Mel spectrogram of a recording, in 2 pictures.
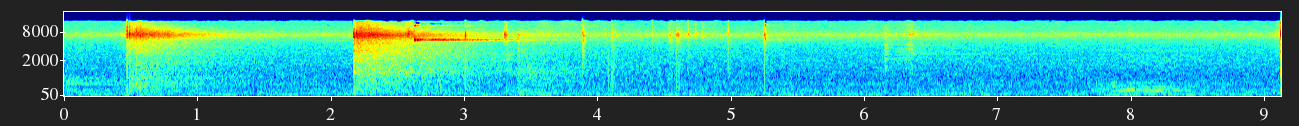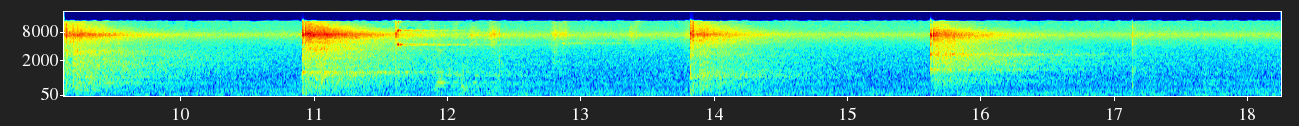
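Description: Badminton rackets striking shuttlecocks in a large hall: about six sharp, loud hits spaced a couple of seconds apart, each ringing on with a long echo, with a few fainter clicks between them.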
